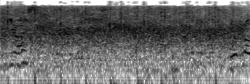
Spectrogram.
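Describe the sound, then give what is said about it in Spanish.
An audience of schoolmates claps steadily throughout, a dense, loud wash of many hands applauding at an even level with no pauses, for the Sanluqueiras in the Salón de Actos of IE San Rosento. “Digo eu que vos, que sois os compañeiros, podeis dar un aplauso aquí ás nosas Sanluqueiras, non?”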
